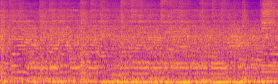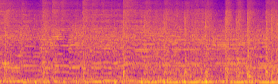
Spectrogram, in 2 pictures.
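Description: Live rock band playing an instrumental passage with no vocals: electric guitar, bass guitar and drums, loud and steady.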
